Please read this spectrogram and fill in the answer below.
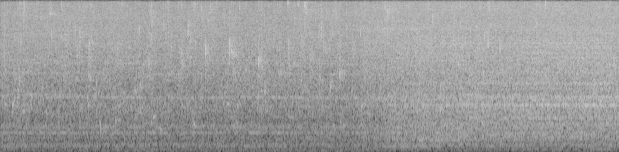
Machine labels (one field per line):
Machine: pump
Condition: normal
